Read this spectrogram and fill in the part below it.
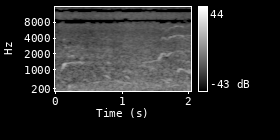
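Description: Water splashes as a man swims.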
